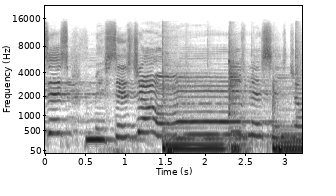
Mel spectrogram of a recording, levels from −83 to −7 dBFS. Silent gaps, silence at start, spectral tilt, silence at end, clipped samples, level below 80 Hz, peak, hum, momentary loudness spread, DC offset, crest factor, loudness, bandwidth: none; 0 s; -4.5 dB/octave; 0 s; under 0.1%; -26 dBFS; -8 dBFS; none; 5 LU; under 0.1%; 12 dB; -21 LUFS; 15 kHz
